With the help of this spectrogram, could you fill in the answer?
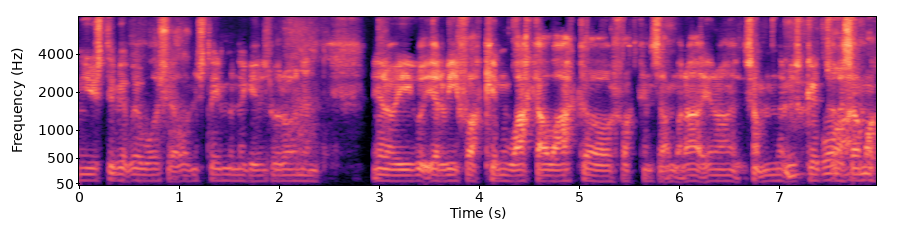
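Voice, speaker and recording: With a Scottish accent, the speaker talks at a very fast pace in a bright, sharp tone. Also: man. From Scotland. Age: 20s. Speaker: podcast host. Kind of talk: casual podcast chat.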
